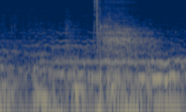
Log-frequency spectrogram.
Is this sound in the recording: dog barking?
no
